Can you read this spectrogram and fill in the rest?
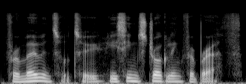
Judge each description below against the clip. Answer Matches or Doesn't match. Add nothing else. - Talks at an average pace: Doesn't match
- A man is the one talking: Matches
